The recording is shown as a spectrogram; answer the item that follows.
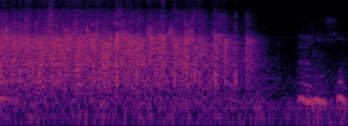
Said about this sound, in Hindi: आपकी तालियों में थोड़ा जोश और आएगा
